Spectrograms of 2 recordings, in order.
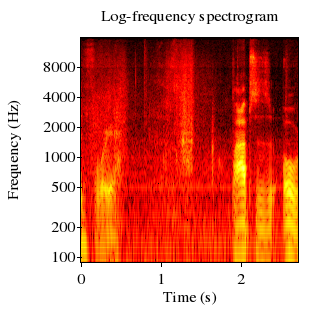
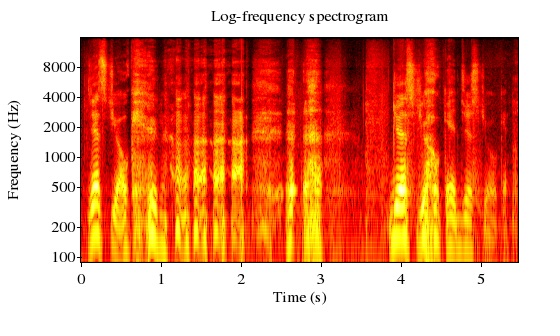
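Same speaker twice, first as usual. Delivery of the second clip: laughing; 7 dB louder than usual. Real, not acted. Laughing after fake threat.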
